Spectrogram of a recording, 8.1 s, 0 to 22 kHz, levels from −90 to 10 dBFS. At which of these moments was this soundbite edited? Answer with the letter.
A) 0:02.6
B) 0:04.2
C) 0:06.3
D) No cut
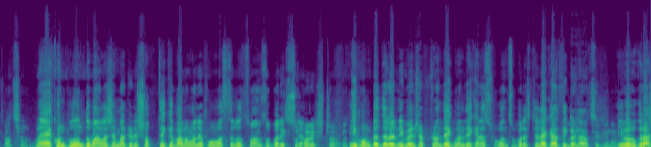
B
